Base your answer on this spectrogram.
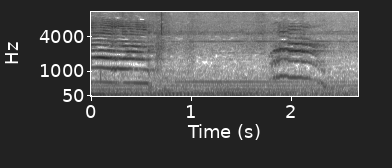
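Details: A 1-year-old male stray tabby domestic shorthair cat in Rawang, Selangor, who meows loudly for attention, gives two rich, harmonic meows, the second rising then falling.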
